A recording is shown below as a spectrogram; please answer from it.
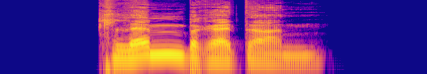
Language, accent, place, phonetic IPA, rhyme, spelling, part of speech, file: German, Germany, Berlin, [ˈklɛmˌbʁɛtɐn], -ɛmbʁɛtɐn, Klemmbrettern, noun, De-Klemmbrettern.ogg
- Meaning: dative plural of Klemmbrett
